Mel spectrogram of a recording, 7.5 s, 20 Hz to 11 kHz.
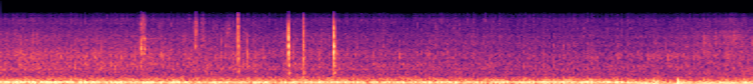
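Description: Plymouth Road Runner's 440 Six Pack V8 idling with a steady, even low rumble, a few light clicks over it between about one and a half and three and a half seconds in.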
